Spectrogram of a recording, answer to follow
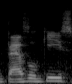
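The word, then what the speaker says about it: Bazelgeuse: geese or is it bagel juice or bagel goose i don't know people call it whatever i know the actual pronunciation is basil geese but i like the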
